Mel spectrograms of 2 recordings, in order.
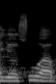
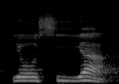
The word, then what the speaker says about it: Yosia: Tadi si Audi bacanya Yosua, bukan Yosua ya, Yosia.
